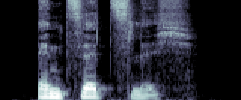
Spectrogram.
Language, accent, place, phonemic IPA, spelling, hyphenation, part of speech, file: German, Germany, Berlin, /ɛntˈzɛt͡slɪç/, entsetzlich, ent‧setz‧lich, adjective / adverb, De-entsetzlich.ogg
- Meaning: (adjective) horrible, terrible, horrendous, appalling; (adverb) horribly, terribly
